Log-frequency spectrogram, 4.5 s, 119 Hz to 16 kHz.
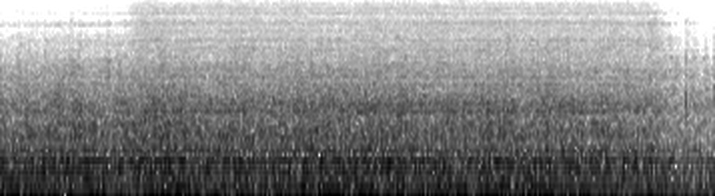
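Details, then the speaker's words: Bayliner Capri boat, 5.0L V8 Mercruiser with electronic ignition, out of the water: deep rumble sags and stumbles as shifted into gear, big flat spot and stalling, traced to a dirty carburettor; carburetor cleaning fixed it. "yeah so pretty much as soon as i put it into gear i've got the neutral thing on now because it's out of the water but it just hits it hits a dead spot"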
